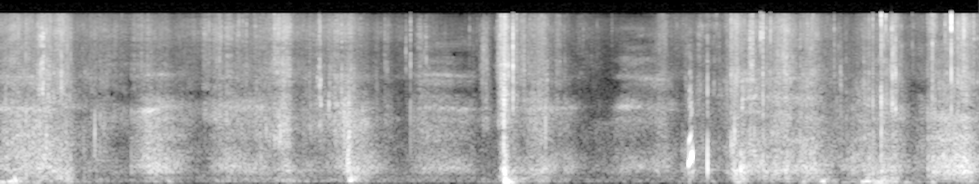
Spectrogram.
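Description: Faint rustling and crackling of forest-floor undergrowth as chanterelles are picked by hand, with one sharp snap about five seconds in.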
